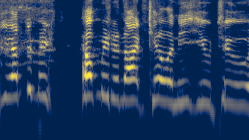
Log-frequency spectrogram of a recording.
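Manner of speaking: put-on mopey, guilt-ridden, sad, remorseful dinosaur voice. Retelling a children's story, voicing a remorseful dinosaur: put-on sad voice. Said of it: "all sad".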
